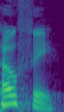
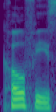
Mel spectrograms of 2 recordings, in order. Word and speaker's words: Kofi: Then he asks his granddad, like, what did you know about Coffee? And he was like... – Kofi. – Kofi, sorry. But it's all good.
